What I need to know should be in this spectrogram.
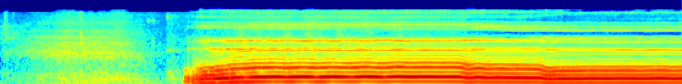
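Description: Men sing a sustained note together into microphones.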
